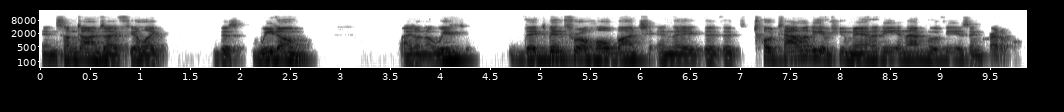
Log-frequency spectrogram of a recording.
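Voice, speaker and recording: An older man speaking reflectively as a panel guest, thoughtful and halting as he finds his words. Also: mid-range voice, rough recording.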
